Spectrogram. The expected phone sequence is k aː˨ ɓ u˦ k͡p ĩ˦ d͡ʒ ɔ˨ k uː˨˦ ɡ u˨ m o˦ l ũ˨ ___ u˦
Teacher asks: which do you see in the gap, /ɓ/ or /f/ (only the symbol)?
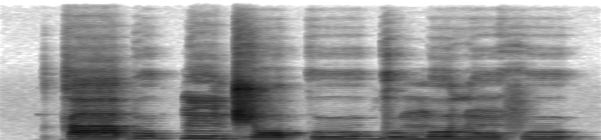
f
